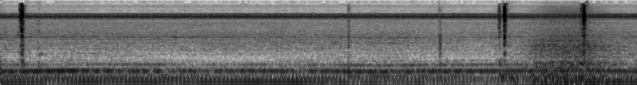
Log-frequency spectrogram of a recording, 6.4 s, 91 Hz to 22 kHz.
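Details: 1986 Jaguar XJS V12, power windows after the faulty relay was replaced, ignition on: quiet cabin with sharp switch clicks, then a short smooth motor whir as the glass moves freely with no grinding; windows working normally.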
